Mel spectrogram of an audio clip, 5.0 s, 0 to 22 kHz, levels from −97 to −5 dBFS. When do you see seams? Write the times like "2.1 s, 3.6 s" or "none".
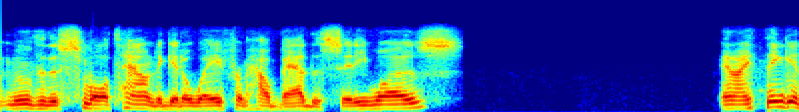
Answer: none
